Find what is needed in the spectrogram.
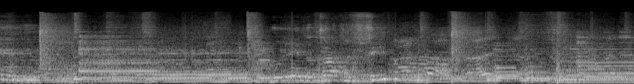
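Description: Live blues band playing an instrumental stretch between sung lines: electric guitar notes over bass and drums with regular drum and cymbal hits. Recorded from the audience.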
